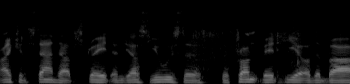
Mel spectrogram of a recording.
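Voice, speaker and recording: A man speaks in a monotone, flat intonation at a moderate pace with a fairly low pitch. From Germany. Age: 60s. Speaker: homesteader. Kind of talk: casual talk to camera. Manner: halting, repeats words.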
